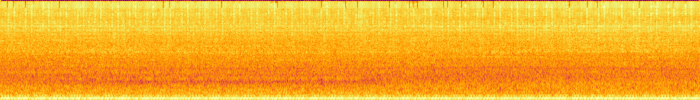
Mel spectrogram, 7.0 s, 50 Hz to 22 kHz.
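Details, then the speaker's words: 2009 Infiniti G37x at idle during pre-purchase inspection, heard from underneath: steady even idle with deep booming drone louder than stock; inspector suspects modified exhaust, possibly just flex pipe. "Well, it could be just a flex pipe, but my guess is there is a modified exhaust on this car because the exhaust is loud."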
